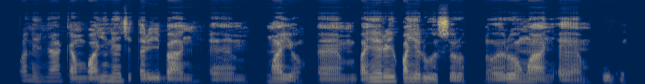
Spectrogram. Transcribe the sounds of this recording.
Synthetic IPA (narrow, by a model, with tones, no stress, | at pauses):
kʷa˦ne˨ɲa˦ka˨m̩˦ɡ͡ba˨ɲɪ˦ne˨˦t͡ʃɪ˨ta˦ɾi˦ba˦˨ɲɪ˦e˨m̩˦ | ŋʷa˦jɔ˨ | e˨m̩˨ba˨ɲe˦ɾe˦ɪ˦kʷa˨ɲe˦ɾi˦u˨so˨ɾo˨ | no˨we˨ɾo˦o˦˨ŋʷa˦˨ɲɪ˦ʔe˨m̩˨u˦ɡʷu˨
